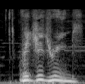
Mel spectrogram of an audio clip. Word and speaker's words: Veggie Dreams: Veggie Dreams.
